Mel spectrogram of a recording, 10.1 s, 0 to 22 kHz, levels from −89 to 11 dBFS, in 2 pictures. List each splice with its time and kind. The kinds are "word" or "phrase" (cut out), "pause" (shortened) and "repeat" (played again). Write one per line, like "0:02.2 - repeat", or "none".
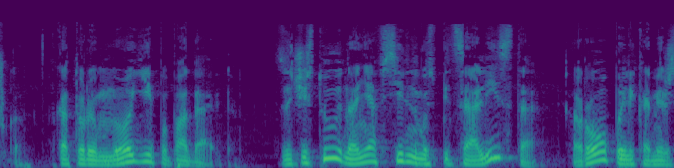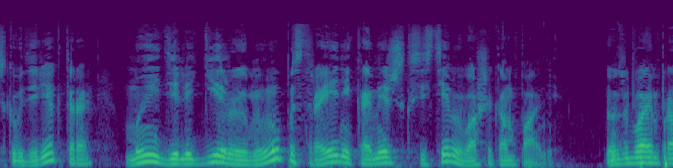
none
